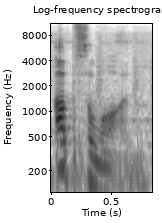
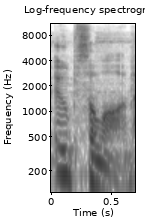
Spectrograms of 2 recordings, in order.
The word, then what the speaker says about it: upsilon: I've always pronounced it upsilon, but it's actually pronounced oopsilon against my will because it's a stupid pronunciation.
